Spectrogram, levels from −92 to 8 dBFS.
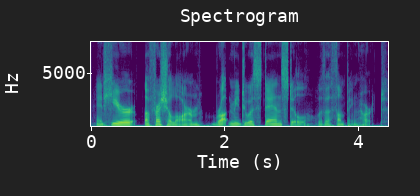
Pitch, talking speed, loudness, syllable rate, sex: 115 Hz, 190 wpm, -20 LUFS, 4.7 syllables/s, male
